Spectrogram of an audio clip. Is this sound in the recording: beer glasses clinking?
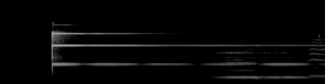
no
